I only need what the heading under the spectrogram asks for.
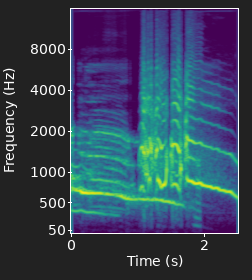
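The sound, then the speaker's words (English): A person howls loudly in imitation of a dog or wolf, one long sustained wail that wavers and breaks in the middle before sliding gently downward and fading. “And I hope she's done howling like a.”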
